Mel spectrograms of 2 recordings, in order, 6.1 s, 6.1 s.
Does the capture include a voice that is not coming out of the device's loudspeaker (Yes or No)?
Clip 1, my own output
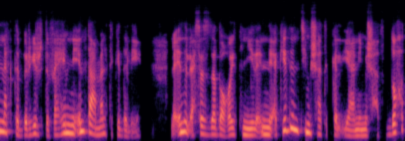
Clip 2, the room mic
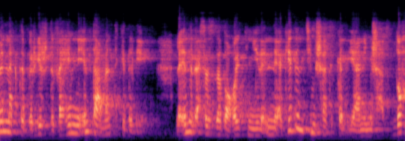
No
